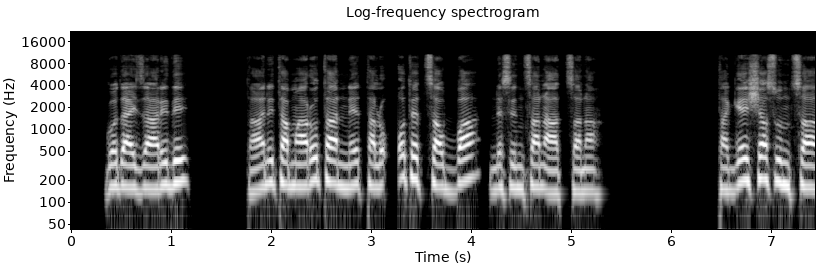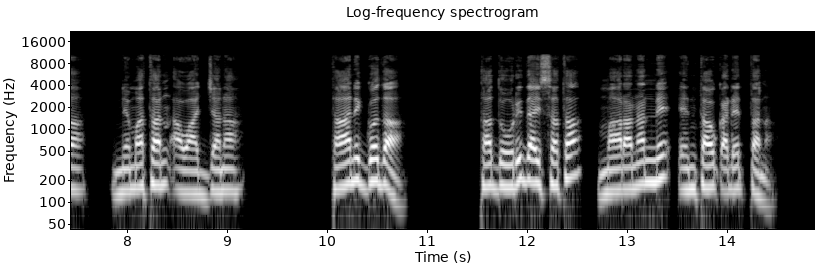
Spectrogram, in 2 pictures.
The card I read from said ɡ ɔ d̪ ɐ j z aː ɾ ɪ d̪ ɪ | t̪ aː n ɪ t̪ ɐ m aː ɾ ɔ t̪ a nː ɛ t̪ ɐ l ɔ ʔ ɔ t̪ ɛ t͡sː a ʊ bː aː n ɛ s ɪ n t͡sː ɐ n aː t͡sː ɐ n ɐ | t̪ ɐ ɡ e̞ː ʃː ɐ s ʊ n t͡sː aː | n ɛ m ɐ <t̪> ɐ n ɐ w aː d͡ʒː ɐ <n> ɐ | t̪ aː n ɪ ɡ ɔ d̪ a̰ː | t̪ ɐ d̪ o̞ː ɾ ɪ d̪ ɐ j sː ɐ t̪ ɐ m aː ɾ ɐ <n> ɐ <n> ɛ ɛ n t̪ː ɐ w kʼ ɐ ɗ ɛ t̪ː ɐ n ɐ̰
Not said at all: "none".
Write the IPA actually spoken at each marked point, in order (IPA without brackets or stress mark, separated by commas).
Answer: t̪, n, n, nː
